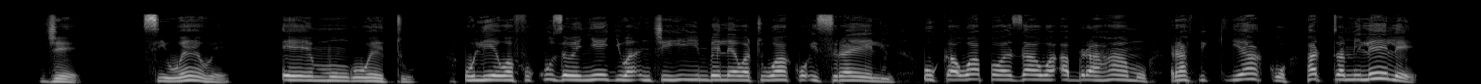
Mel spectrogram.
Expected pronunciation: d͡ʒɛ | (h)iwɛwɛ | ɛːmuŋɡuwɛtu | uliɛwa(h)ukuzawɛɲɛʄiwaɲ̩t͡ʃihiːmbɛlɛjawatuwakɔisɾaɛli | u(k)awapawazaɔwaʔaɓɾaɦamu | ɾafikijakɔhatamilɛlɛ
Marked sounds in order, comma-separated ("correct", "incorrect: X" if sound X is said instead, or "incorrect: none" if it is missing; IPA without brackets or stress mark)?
incorrect: s, incorrect: f, correct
